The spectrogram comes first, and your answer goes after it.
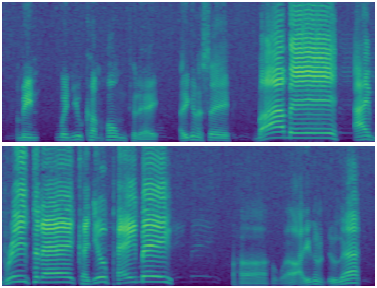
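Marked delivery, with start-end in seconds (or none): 3.2-6.8 high, slow imitated kid voice. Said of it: "That was a pretty good imitation of me".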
